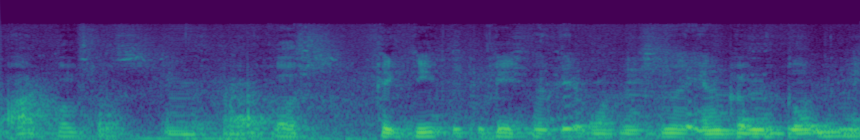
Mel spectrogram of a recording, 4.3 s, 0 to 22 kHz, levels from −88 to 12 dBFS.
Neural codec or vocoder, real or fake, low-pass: codec, 44.1 kHz, 1.7 kbps, Pupu-Codec; fake; 10.8 kHz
